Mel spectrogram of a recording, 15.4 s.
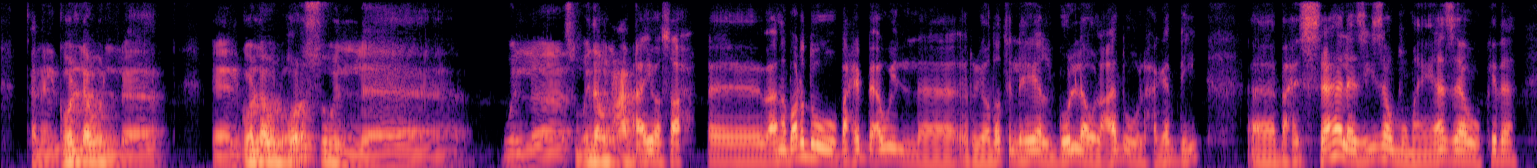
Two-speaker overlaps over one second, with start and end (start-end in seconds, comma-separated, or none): none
